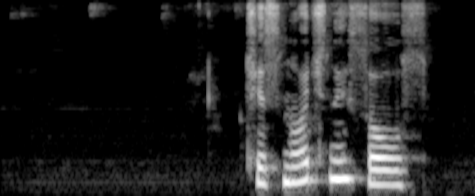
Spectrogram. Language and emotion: Russian, neutral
